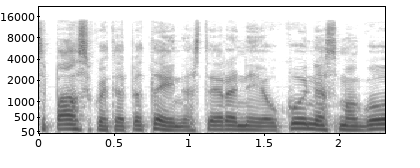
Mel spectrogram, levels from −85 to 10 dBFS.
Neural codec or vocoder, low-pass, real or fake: none; 14.4 kHz; real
